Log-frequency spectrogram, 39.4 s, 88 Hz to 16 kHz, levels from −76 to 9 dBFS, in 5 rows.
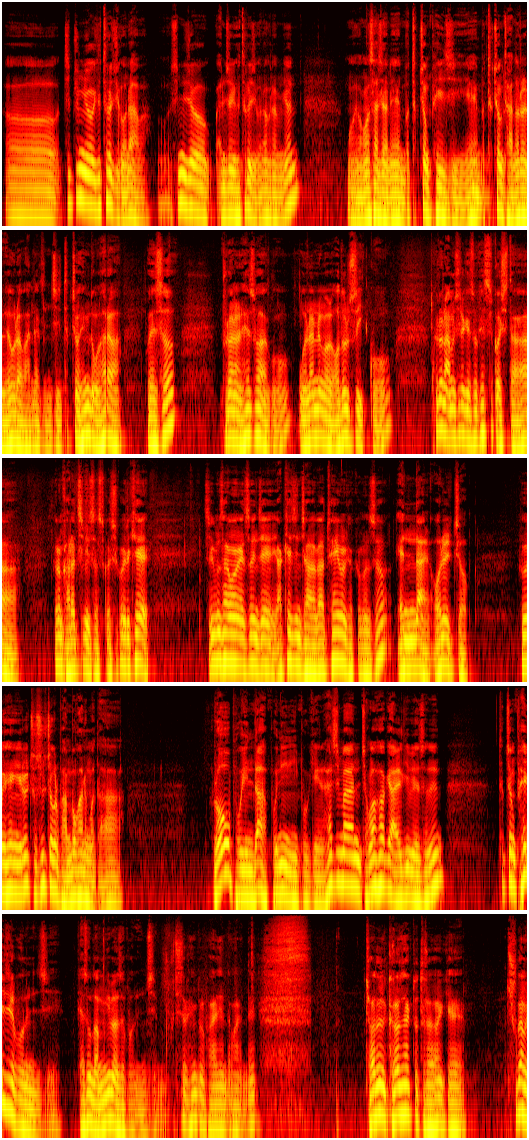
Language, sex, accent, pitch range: Korean, male, native, 95-125 Hz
